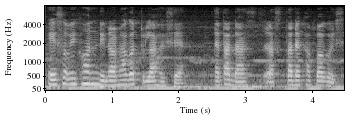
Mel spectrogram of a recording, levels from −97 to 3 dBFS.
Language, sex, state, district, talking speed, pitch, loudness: Assamese, female, Assam, Sonitpur, 160 wpm, 150 Hz, -18 LUFS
